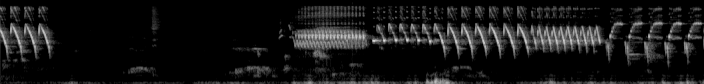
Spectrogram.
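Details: Active 'riwik'-style canary song with long 'cuit cuit' bursts, meant to set other canaries singing: a few steep falling notes, a quiet pause, then a dense buzzy roll running into a fast string of descending chirps.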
